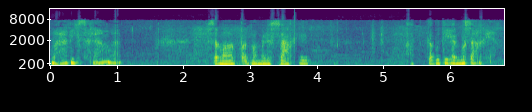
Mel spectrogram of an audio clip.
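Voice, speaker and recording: An actress playing a gentle, grateful expectant mother in a radio drama, speaking reflectively and from the heart. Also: medium pitch, slight background noise, natural voice. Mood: tender, grateful. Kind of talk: Tagalog radio drama acting. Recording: muffled, clear music bed.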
